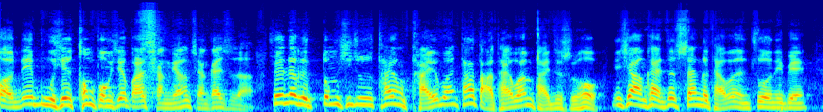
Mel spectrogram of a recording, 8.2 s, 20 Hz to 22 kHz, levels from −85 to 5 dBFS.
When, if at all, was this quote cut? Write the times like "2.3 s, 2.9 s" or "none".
2.6 s, 6.0 s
